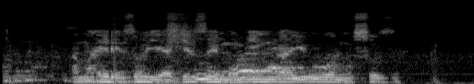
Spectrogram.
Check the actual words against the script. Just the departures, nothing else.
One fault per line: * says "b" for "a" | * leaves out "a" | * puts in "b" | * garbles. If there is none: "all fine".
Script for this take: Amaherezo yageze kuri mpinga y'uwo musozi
* says "mu" for "kuri"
